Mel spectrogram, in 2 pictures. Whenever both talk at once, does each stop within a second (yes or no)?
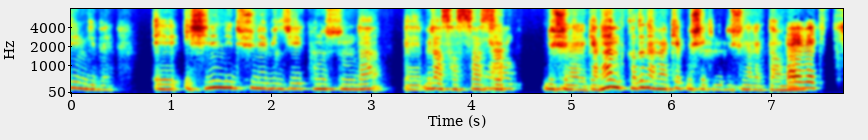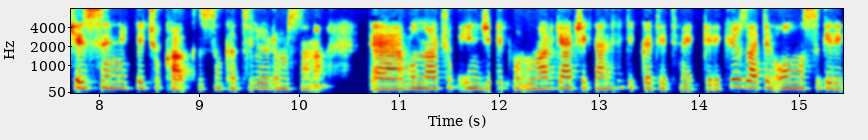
yes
